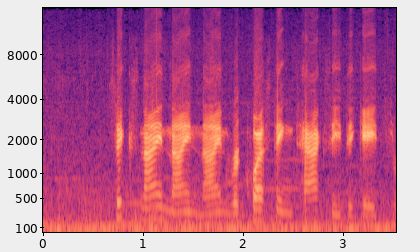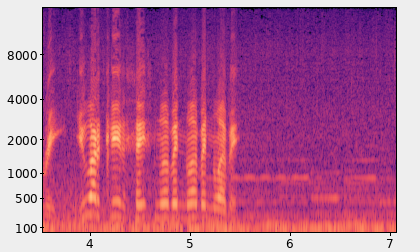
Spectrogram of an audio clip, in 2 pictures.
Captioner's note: Spanish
